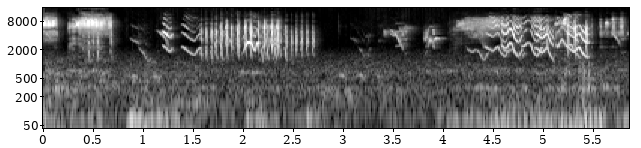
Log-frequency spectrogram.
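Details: Lovebirds at a garden feeder, suburban Pretoria, South Africa. Rasping screeches alternate with quick, shrill, up-and-down squeaks, several birds chattering together toward the end.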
